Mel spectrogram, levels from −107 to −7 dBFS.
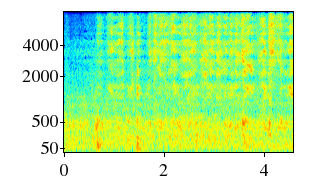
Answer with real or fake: fake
